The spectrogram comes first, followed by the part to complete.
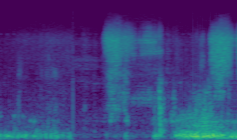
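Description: Quick, breathy panting, a few short breaths a second, with gaps.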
